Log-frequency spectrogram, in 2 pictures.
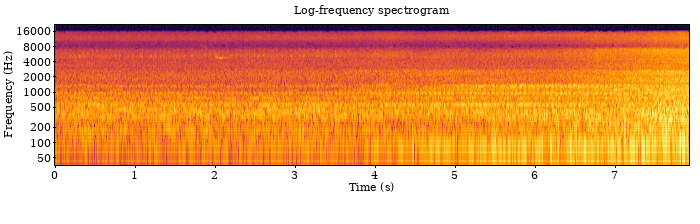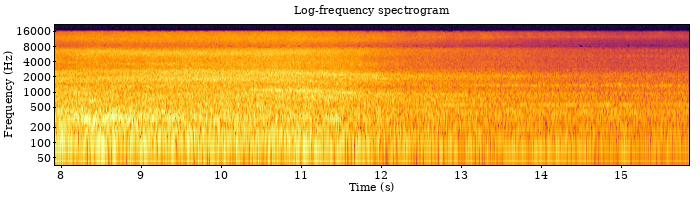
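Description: Electric passenger train passing through a station. Its running noise swells over several seconds, is loudest a little past halfway, then fades as it pulls away.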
